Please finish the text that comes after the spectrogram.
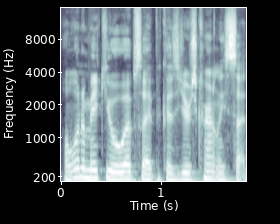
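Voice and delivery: a hint of a pushy salesman; blunt cold caller. Freelancer cold-calls a business, a touch of pushy salesman. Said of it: "Because if you're like".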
